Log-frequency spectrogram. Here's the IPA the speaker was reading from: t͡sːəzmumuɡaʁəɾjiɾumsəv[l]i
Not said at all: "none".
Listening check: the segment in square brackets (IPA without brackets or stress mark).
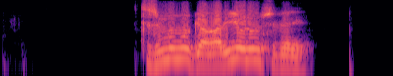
ɾ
